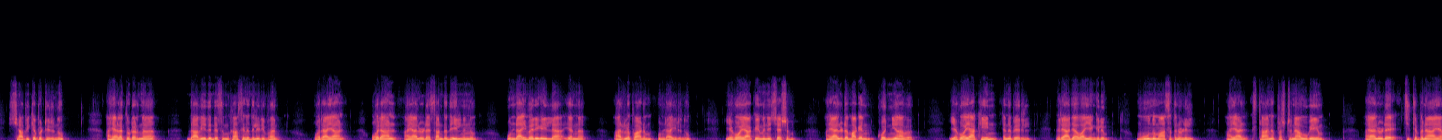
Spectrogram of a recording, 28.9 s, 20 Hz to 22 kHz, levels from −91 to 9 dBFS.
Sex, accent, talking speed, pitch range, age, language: male, native, 60 wpm, 145-170 Hz, 60-79, Malayalam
